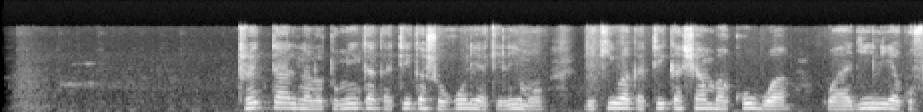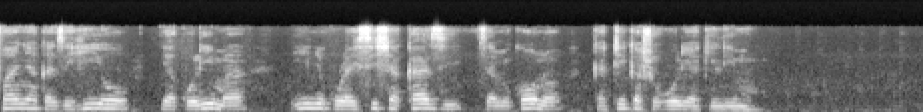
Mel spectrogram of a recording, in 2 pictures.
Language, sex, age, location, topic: Swahili, male, 18-24, Dar es Salaam, agriculture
